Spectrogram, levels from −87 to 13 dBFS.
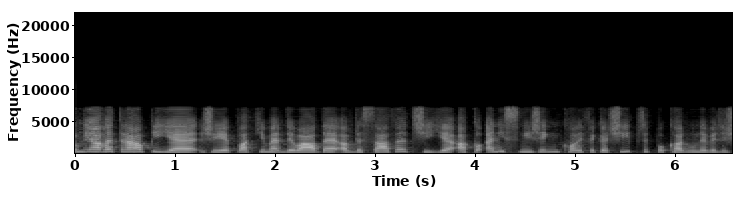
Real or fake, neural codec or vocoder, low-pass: fake; codec, 16 kHz, 0.2 kbps, FocalCodec; 7.2 kHz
